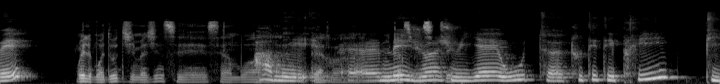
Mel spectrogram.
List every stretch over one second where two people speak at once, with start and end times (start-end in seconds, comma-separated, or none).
2.5-4.6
